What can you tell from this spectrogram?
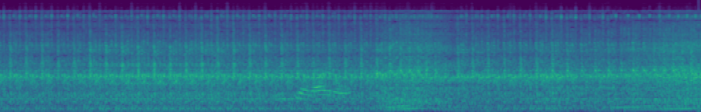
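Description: Diesel running steady with a sharp, uneven knock of about three beats per second riding over the clatter; the source is undetermined.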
